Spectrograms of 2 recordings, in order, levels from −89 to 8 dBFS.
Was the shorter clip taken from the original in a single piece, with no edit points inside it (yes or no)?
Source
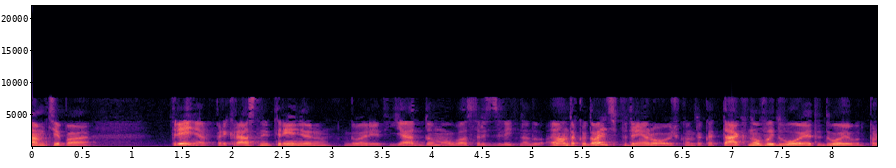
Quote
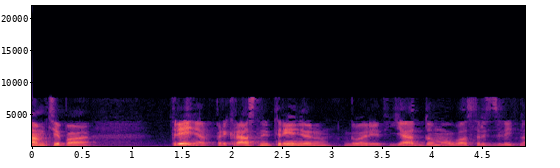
yes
